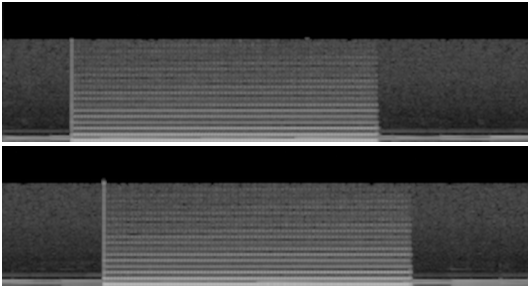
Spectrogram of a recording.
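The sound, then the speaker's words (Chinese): The ringback tone of an outgoing phone call made from an office to the caller's mother: two long, steady buzzing tones of about two seconds each, separated by a pause, loud and alone with a faint hum underneath. “我当时就是在办公室打电话给我妈。”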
